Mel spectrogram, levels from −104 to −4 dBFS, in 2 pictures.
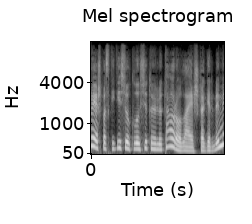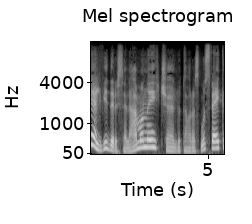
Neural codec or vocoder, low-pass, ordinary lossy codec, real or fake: autoencoder, 48 kHz, 32 numbers a frame, DAC-VAE, trained on Japanese speech; 14.4 kHz; MP3, 64 kbps; fake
